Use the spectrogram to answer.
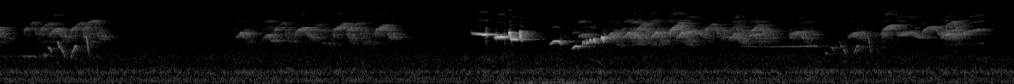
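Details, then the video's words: Narcissus flycatcher singing busily to claim territory after arriving from the south to breed: scattered soft whistles, then a loud, rich phrase of rolling whistled notes that runs on for several seconds. "キビタキ!七色のさえずり[Narcissus Flycatcher]"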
